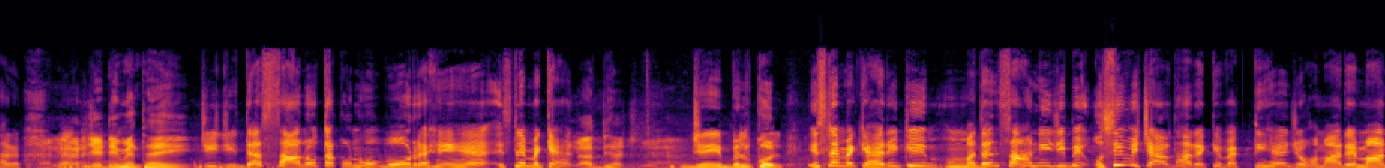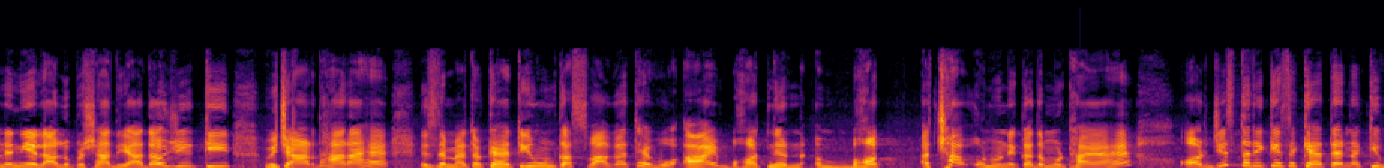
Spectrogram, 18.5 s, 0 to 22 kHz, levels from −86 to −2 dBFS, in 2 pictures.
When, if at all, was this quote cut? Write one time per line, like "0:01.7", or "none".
none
